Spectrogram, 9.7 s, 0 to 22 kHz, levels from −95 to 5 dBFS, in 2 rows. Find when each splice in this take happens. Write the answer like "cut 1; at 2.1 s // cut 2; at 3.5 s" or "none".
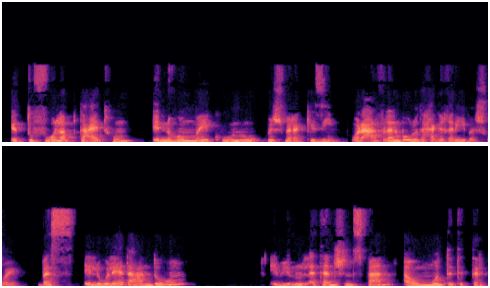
cut 1; at 1.4 s // cut 2; at 3.4 s // cut 3; at 5.1 s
